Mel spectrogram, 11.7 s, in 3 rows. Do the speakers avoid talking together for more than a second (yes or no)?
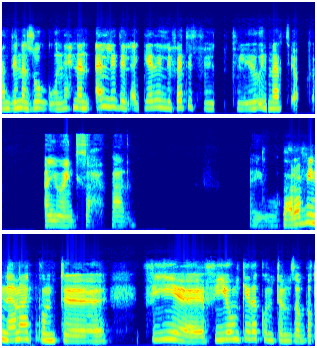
yes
